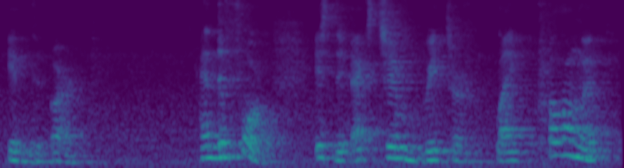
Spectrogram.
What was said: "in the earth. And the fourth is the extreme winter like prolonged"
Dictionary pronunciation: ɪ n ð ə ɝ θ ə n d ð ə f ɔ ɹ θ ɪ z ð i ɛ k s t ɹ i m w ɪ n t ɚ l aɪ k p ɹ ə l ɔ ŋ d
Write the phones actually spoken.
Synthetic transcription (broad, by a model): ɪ n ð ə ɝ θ ə n d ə f ɔ ɹ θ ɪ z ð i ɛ k s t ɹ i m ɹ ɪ t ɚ l aɪ k p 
